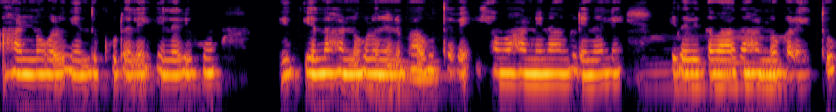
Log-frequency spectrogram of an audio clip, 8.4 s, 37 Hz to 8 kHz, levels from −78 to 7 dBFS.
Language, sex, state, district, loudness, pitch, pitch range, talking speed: Kannada, male, Karnataka, Dharwad, -15 LUFS, 235 Hz, 230-245 Hz, 110 wpm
